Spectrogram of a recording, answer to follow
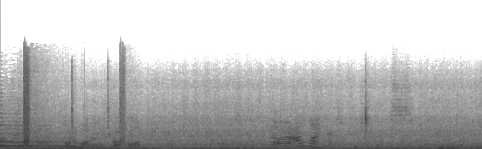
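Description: Boat outboard motor running at low speed, a steady low hum under a noisy rush of wind and water, with faint voices in the background.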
